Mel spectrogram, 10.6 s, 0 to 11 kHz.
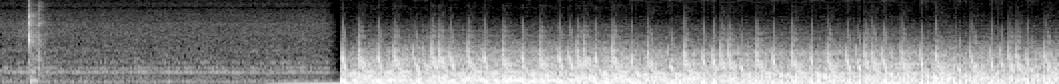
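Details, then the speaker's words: Roland CM-64 synth module (MT-32 family) playing a steady pulsing electronic track cleanly, no clicks or pops between notes, which is the normal expected sound. "So that's basically what it's supposed to sound like."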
